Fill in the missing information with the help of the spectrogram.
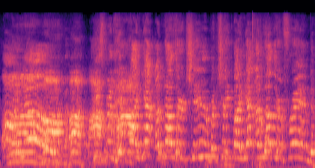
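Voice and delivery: high, laughing play-by-play call; hammed-up ringside commentary; wrestling commentator.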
